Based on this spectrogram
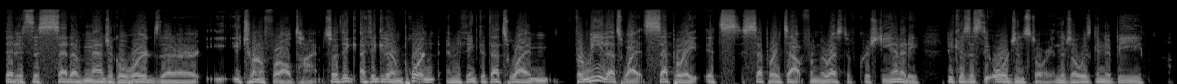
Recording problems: distortion; heavy; 25% of the sound clipped

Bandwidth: 13.5 kHz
